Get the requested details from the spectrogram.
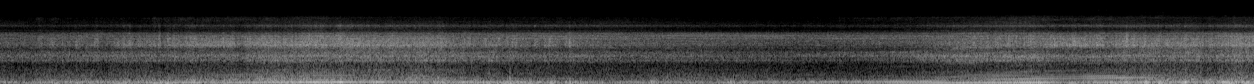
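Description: A motorcycle engine hums steadily up close, rising and falling in pitch.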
